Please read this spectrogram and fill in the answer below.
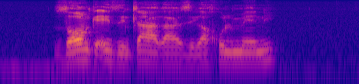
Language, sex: Zulu, male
